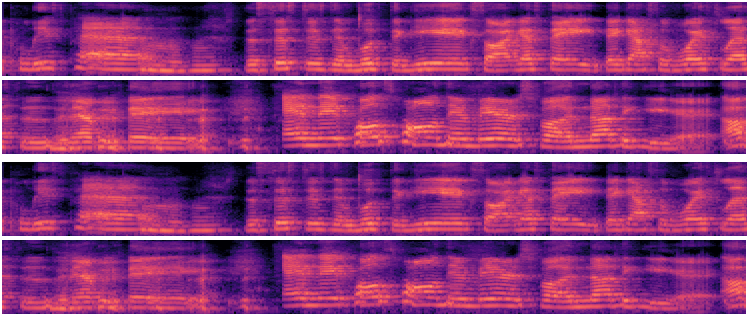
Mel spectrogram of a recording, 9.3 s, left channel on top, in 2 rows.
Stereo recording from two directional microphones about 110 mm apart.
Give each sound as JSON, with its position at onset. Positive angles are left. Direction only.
{"t": 0.2, "sound": "speech", "side_deg": 30}
{"t": 1.5, "sound": "speech", "side_deg": 40}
